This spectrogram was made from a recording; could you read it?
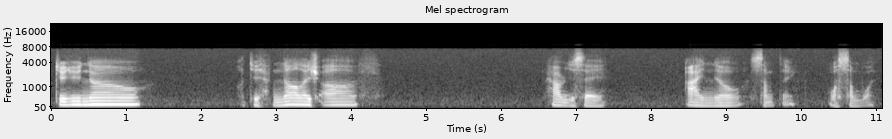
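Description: A man teaching a podcast language lesson, speaking slowly and deliberately and repeating phrases for learners. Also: fairly low pitch, fairly even intonation, highs cut off.

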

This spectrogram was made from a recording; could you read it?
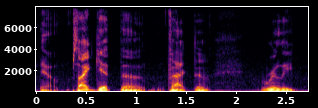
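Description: A man's voice: extremely low pitch, fairly even intonation, normal speed, vocal fry, slight background noise. A man co-hosting a podcast, chatting loosely about music and swearing freely. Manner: laid-back, swears a lot, sings snatches of songs. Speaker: podcast co-host. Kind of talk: casual podcast chat.

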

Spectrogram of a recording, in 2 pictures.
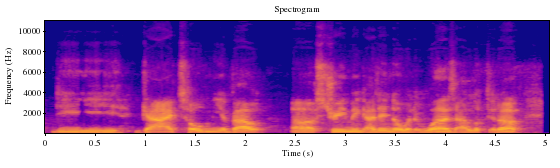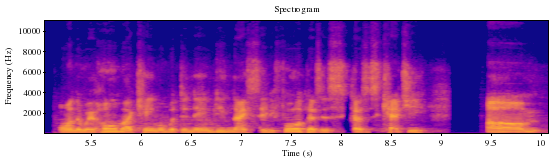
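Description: Bright-voiced New York man, slangy and hyped, dull lo-fi recording. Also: medium pitch. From Brooklyn, New York. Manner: hyped, slangy, many fillers. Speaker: podcast co-host. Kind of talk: casual podcast chat. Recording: dull lo-fi mic.

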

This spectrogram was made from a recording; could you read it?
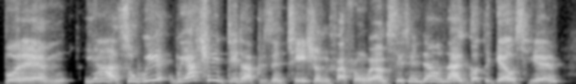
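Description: Casting: Nigerian-accented woman, podcast guest, highly varied intonation, animated conversational delivery. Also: brisk. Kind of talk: conversational interview.

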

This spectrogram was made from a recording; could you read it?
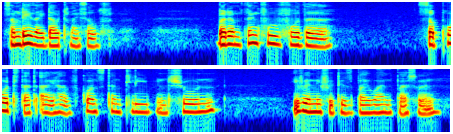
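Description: A woman hosting her own podcast, talking slowly and earnestly about what she is grateful for, her voice still recovering from being sick. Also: on the low side, fairly even intonation. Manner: slow, heartfelt and earnest, with soft trailing phrases. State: recovering voice after illness. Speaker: podcast host. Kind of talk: reflective solo podcast monologue.

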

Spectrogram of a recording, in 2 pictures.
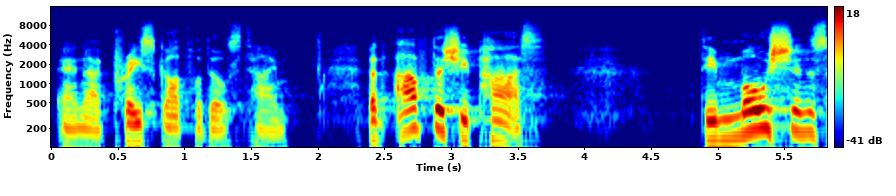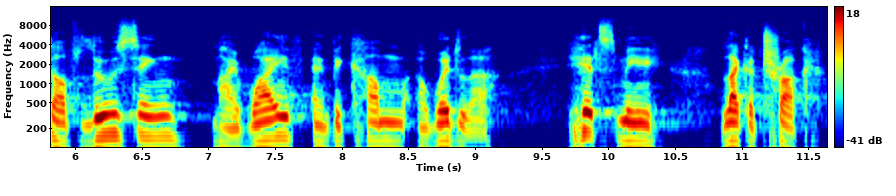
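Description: A middle-aged pastor, a man from Hong Kong, giving a personal testimony sermon in an earnest, halting way with many pauses and restarts. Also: mid-range voice, expressive. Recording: long reverb of a large hall.

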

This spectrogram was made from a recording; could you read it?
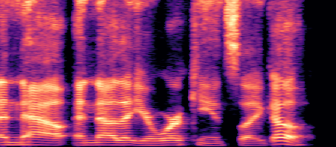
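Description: A man co-hosting a casual podcast chat in an animated, jokey way, acting out the exchanges he recounts. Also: mid-range voice, brisk, dry recording. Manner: jokey, acts out quoted exchanges. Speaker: podcast co-host.

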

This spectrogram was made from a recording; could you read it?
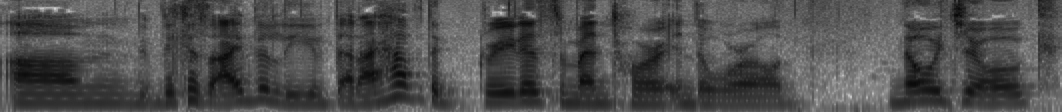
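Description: Woman, twenties, from the Philippines, podcast host, earnest conversational delivery, reflective personal monologue, medium pitch. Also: a little slow, vocal fry, dry recording. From the Philippines, later the United States.

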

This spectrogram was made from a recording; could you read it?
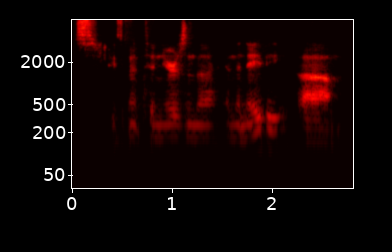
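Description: A man, speaking plainly as an interview guest, with frequent pauses and fillers. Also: low-pitched, fairly bright tone. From East Tennessee, US. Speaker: interview guest, church security veteran. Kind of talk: casual storytelling interview answers.

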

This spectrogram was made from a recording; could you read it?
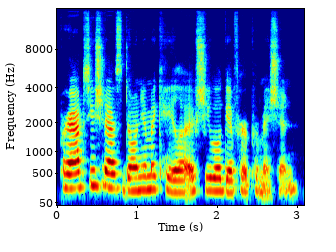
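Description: A woman's voice: medium pitch, quick pace, gravelly, close to an everyday voice. A woman reading aloud as a shy, modest young orphan woman. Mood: humble.

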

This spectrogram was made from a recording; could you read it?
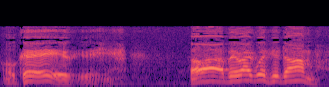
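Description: Husky, decisive radio-drama surgeon. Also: male voice, high-pitched, huge pitch swings, a little slow, full character voice. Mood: businesslike. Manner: commanding, clipped, pensive. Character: brisk, decisive male hospital surgeon. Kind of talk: 1970s radio drama acting. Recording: muffled old radio broadcast recording.

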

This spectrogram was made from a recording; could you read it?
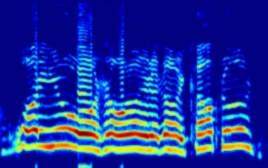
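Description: A woman's voice: fairly high pitch, steady tone, slow, narrow, tinny audio, pitched above the performer's own voice. A woman voicing a frightened, humble male mouse carpenter in a storybook, pleading in folksy working-class speech. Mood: alarmed, wary.

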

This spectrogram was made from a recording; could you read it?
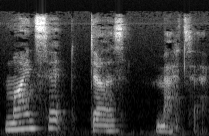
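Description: A woman hosting a radio talk show as a life coach, upbeat and chatty, her voice still croaky. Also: on the low side, takes it slowly.

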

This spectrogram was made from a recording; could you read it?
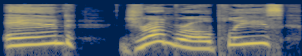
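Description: A woman hosting a podcast, speaking in a deliberate, expressive way with drawn-out emphasis, as if reading a prepared sign-off. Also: high-pitched, a little hiss or hum. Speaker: podcast host. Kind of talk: scripted podcast sign-off with a recited poem.

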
